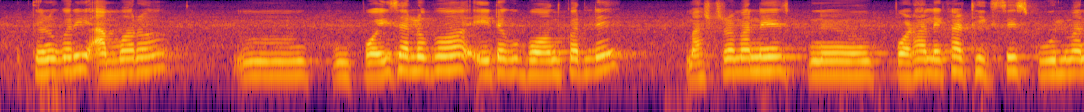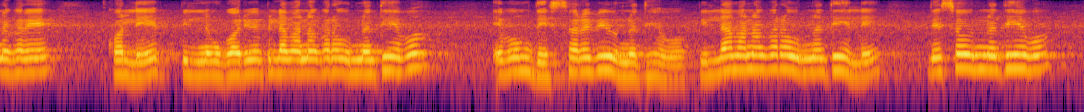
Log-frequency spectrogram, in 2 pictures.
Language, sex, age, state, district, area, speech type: Odia, female, 30-45, Odisha, Nayagarh, rural, spontaneous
